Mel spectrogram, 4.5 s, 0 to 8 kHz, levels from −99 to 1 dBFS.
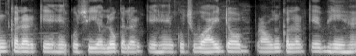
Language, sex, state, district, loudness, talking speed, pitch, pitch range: Hindi, female, Uttar Pradesh, Lalitpur, -17 LUFS, 215 wpm, 165 Hz, 160-170 Hz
